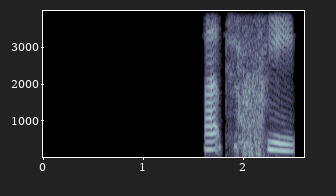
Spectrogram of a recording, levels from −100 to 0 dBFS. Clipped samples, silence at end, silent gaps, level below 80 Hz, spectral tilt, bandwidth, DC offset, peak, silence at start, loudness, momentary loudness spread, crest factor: under 0.1%; 0.1 s; none; -62 dBFS; -3 dB/octave; 4 kHz; under 0.1%; -14 dBFS; 1.6 s; -31 LUFS; 4 LU; 22 dB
